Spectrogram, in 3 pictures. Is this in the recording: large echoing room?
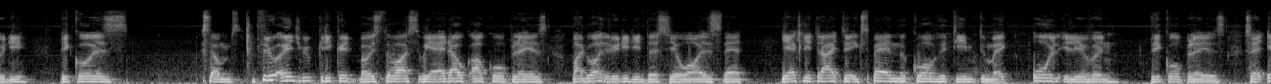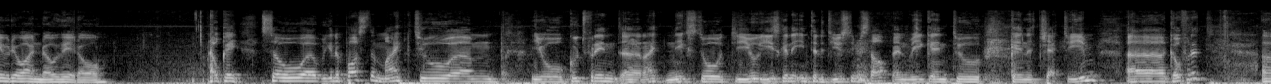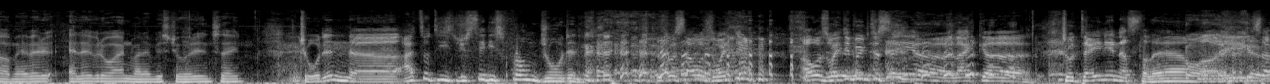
no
